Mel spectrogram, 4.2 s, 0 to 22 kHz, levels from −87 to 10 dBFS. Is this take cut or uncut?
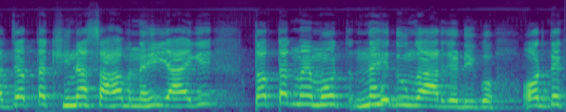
uncut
